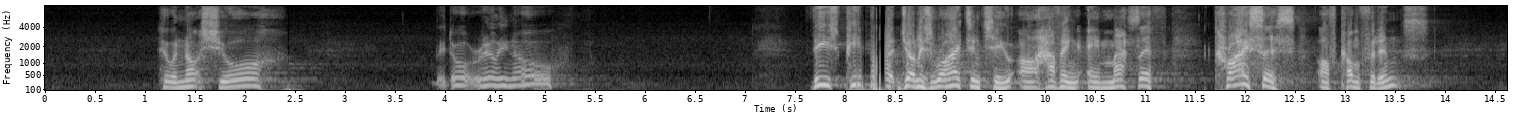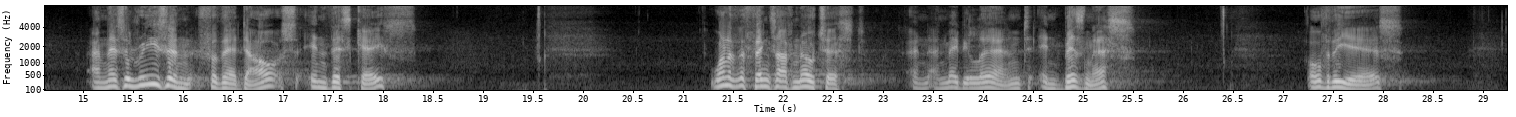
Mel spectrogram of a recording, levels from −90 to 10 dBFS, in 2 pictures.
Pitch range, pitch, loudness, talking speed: 140-190 Hz, 160 Hz, -19 LUFS, 95 wpm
